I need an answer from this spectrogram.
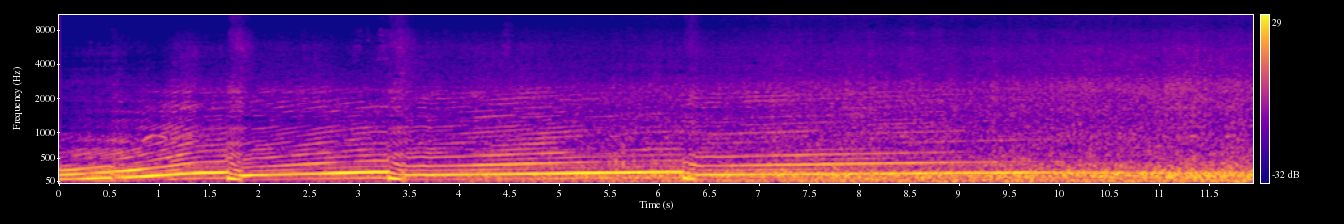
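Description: Volkswagen Golf R's turbocharged 2.0-litre four-cylinder with an IPE titanium exhaust under full-throttle acceleration, heard from inside the cabin. The engine note rises through the gears with three quick upshifts, near 2, 3.5 and 6 seconds in, each a sudden drop in pitch, then a long slow climb in a high gear.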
